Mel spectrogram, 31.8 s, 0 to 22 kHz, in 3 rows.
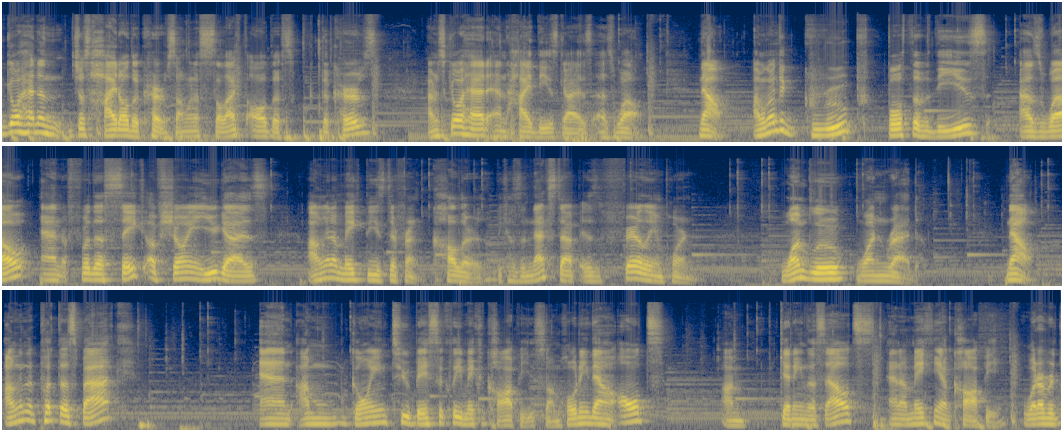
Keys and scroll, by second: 1.4-5.6 typing, 8.3 ctrl+g, 9.8 ctrl+g, 22.6 Return, 29.9 alt+space.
